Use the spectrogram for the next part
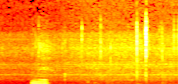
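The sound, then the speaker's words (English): A brief electronic beep, then light, irregular computer keyboard typing: soft scattered key taps ending with two sharper clicks, fairly quiet. “Such as you can make it look like he's typing it by doing this.”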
